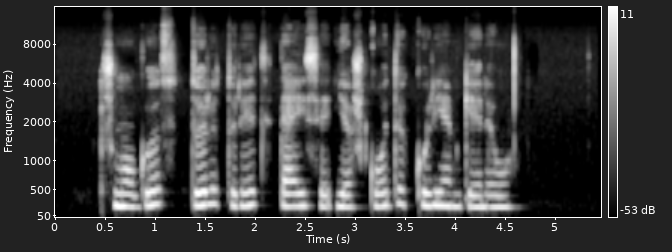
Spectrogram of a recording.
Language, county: Lithuanian, Klaipėda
